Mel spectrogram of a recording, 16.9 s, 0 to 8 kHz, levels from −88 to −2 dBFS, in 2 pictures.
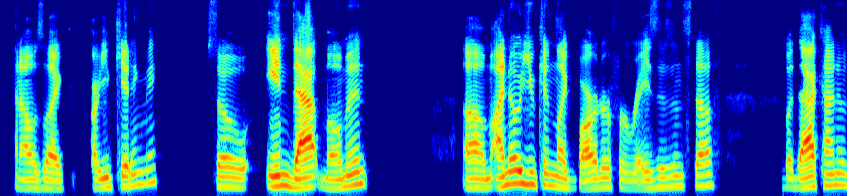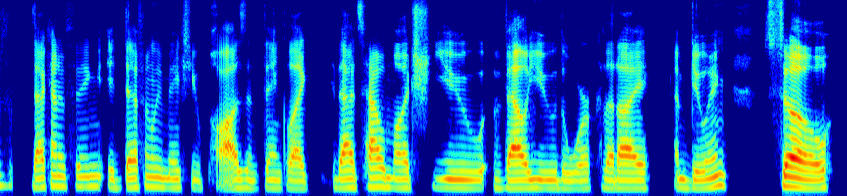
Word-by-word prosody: And 130 - -5
I 130 - 0
was 125 +1 -7
like, 120 -2 +1 0.3
"Are 130 - -1
you 145 +2 0
kidding 160 +4 -1
me?" 210 +3 -8 0.5
So, 145 -2 -2 0.2
in 160 +1 +6
that 145 +2 +9
moment, 160 +9 -1 0.9
um, 135 0 +1
I 145 - +6
know 195 +1 +5
you 185 -1 +4
can, 170 -1 -2
like, 135 -3 -1
barter 130 +4 +1
for 135 -3 -11
raises 140 +4 -6
and 155 0 -7
stuff, 165 +3 -2 0.7
but 140 0 -7
that 145 +2 +7
kind 170 0 0
of 170 -2 -7 0.3
that 140 0 -2
kind 155 -1 -4
of 150 - -12
thing, 150 0 -8
it 130 -2 -11
definitely 145 +2 -3
makes 130 -1 -9
you 125 - -12
pause 125 +2 -2
and 120 -2 -11
think, 125 -2 -10
like, 115 -2 -4 0.2
"That's 130 0 -2
how 145 0 +1
much 130 +2 -6
you 130 -2 -4
value 125 0 0
the 120 -1 -9
work 120 +1 -8
that 125 -1 -4
I 125 0 +1 0.3
am 130 0 -6
doing. 135 +6 -3 0.4
So, 135 -4 +5
135 Hz, 180 wpm, -24 LUFS, 125-150 Hz, 0.9 s, that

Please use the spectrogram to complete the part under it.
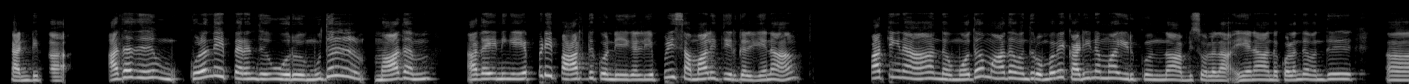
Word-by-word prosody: கண்டிப்பா. 190 -1 -1 0.6
அதாது 315 +4 +3 0.2
ம் 245 -2 0 0.2
குழந்தை 360 +7 +4
பிறந்து 255 -2 +2 0.2
ஒரு 230 0 +5 0.2
முதல் 395 +11 +1 0.4
மாதம், 250 +2 +3 0.5
அதை 255 +2 +3
நீங்க 255 0 +1
எப்பிடி 405 +11 -1
பார்த்துக் 255 +3 +2
கொண்டீர்கள்? 225 -2 +1
எப்பிடி 325 +11 -4
சமாளித்தீர்கள்? 240 -4 +1
ஏன்னா, 230 0 0 0.9
பாத்தீங்கன்னா, 310 -1 +1 0.2
அந்த 255 -3 -1
மொதொ 235 +10 +1
மாதம் 280 +1 +1
வந்து 255 0 -1
ரொம்பவே 270 +7 +1
கடினமா 290 +4 +1
இருக்குங்தான். 220 -2 -2
அப்டி 200 +1 -6
சொல்லலாம். 195 -2 -2
ஏன்னா 215 +1 -1
அந்த 205 -1 -3
குழந்தை 220 +4 -1
வந்து 230 +3 -1 0.6
ஆ, - - 0
245 Hz, 130 wpm, -22 LUFS, 220-280 Hz, 0.9 s, ஒரு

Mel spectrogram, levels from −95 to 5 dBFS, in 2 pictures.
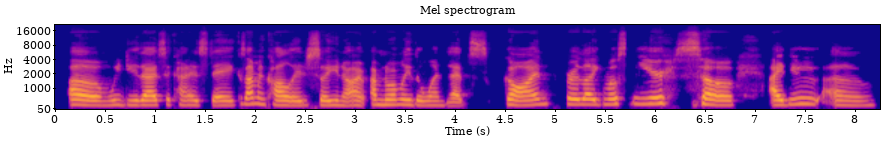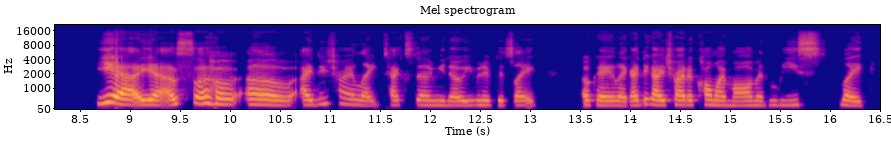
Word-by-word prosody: um, 215 -4 +5
we 225 +1 -6
do 215 0 -6
that 220 0 +4
to 235 - -6
kinda 215 -1 -5
stay 205 -1 -2
'cause 270 - -14
I'm 265 +2 +3
in 260 - -6
college, 210 -3 0
so, 215 - -2
you 210 +1 0
know, 195 -2 -2
I 210 -2 0
I'm 235 -1 0
normally 235 0 +1
the 215 -2 -2
one 205 0 -6
that's 175 -1 -5 0.2
gone 235 +3 +3 0.2
for, 255 -2 +5
like, 245 -1 +3
most 255 +1 -1
of - - -27
the 265 - -8
year, 280 +2 +2
so, 215 -3 +4 0.4
I 220 - +6
do, 260 +4 -4
um 205 -1 -7 0.5
Yeah, 290 -5 +8
yeah. 230 0 +4
So, 275 -3 +1
um, 230 -4 +1
I 225 - -1
do 260 +4 -11
try 285 -3 -10
and, 230 - -9
like, 200 -2 -8
text 220 -1 -10
them, 215 -2 -6
you 215 - -7
know, 200 -1 -4
even 215 +2 -7
if 210 0 -7
it's 210 0 -7
like 210 -1 -6 0.5
okay, 210 -2 -1
like, 205 -1 -3
I 210 - +1
think 245 - -6
I 220 -1 +3
try 220 0 -1
to 220 - -3
call 230 +1 -3
my 215 - -2
mom 200 +1 -6
at 205 0 -10
least, 215 +2 -10
like, 200 -4 -3
220 Hz, 220 wpm, -22 LUFS, 210-240 Hz, 0.5 s, Yeah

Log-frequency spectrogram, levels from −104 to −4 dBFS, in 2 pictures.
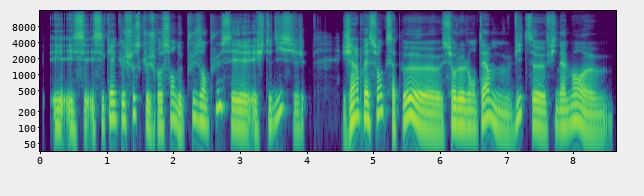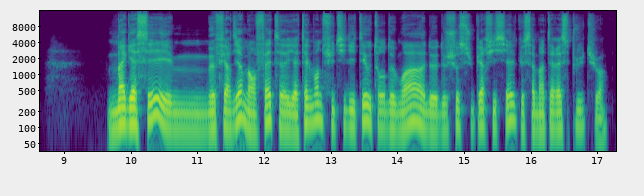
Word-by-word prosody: et 110 -1 -1
et - - -1
c'est 95 - +1
et - - -4
c'est 120 +2 0
quelque 150 0 0
chose 185 +6 -2
que 110 - -2
je 95 - -3
ressens 105 +7 0
de 95 - -1
plus 155 - -5
en 125 - +1
plus 245 - -2
et 105 -3 +2
et - - 0
je - - -2
te - - -6
dis 145 - -3
s 230 - -3
je - - -8 0.6
j'ai 125 - +3
l'impression 170 +4 +3
que - - -8
ça - - 0
peut, 110 - +4
heu, - - -3
sur 120 +8 +2
le 115 0 +5
long 105 -2 0
terme, 115 - 0
vite, 165 - -4
heu, 105 -3 +3
finalement 110 +5 0
hem 90 -1 -4 1.2
m'agacer 120 +6 +4 0.2
et 100 -2 +1
me 95 0 -4
faire 105 0 0
dire: 140 +9 +2
«Mais 115 -9 0
en 95 - +2
fait, 130 +9 -1
heu, 100 - +1
il 95 - 0
y 90 - +2
a 90 - +1
tellement 125 +8 0
de 140 - -4
futilité 110 +1 -3
autour 110 -6 -2
de 100 0 -2
moi, 110 +7 +1
heu, 100 - -1
de 95 -1 0
de 95 0 -6
choses 105 +4 -4
superficielles 110 +5 -2
que 100 - -7
ça 95 - -2
m'intéresse 95 +2 -2
plus». 105 -1 -9
Tu - - -10
vois? 75 +5 -6
110 Hz, 220 wpm, -23 LUFS, 95-130 Hz, 1.2 s, le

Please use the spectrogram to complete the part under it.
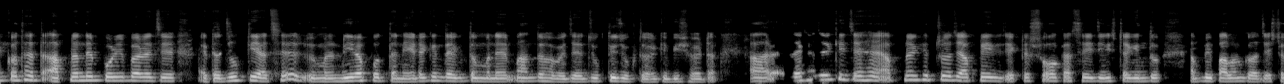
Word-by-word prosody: ১ 180 - -6
কথায় 195 +1 +2 0.2
আপনাদের 180 +5 +2
পরিবারে 175 0 +3
যে 160 - +2 0.4
একটা 145 +1 +1
যুক্তি 185 +1 +2
আছে; 145 - -5 0.3
এ - - +1
মানে, 140 0 +1
নিরাপত্তা 165 -1 +3
নেই। 135 - -1
এটা 155 - 0
কিন্তু 170 -2 -1
একদম 150 0 -1
মানে 140 0 +1 0.2
মানতে 155 +1 0
হবে 135 -2 -1
যে, 135 - +2
যুক্তিযুক্ত 145 -2 +1
আরকি 125 +1 -4
বিষয়টা। 130 -2 -4 0.5
আর 150 - 0 0.2
দেখা 180 +4 0
যায় 215 0 +2
কি 255 - 0
যে, - - +2
হ্যাঁ 190 -1 +1
আপনার 210 0 -3
ক্ষেত্রেও 205 -1 0
যে 180 - +4
আপনি 165 +2 -3 0.3
একটা 160 - -6
শখ 160 0 0
আছে, - - -12
এই - - +2
জিনিসটা 155 +1 -1
কিন্তু 150 0 0 0.4
আপনি 155 +3 -1
পালন 145 +1 +2
করার 135 -2 0
চেষ্টা 140 +1 -4
160 Hz, 195 wpm, -22 LUFS, 145-175 Hz, 0.5 s, যে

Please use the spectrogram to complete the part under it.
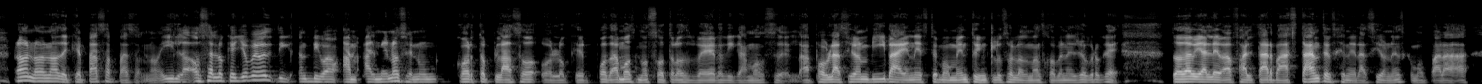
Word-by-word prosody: No, 175 +2 +5
no, 150 -3 +1
no, 140 -1 +1
de 115 -5 0
que - - -4
pasa, - - -4
pasa, - - -9
¿no? - - -12
Y 135 +2 -2
la 120 -2 -2
o 150 - -1
sea, 175 +5 0
lo 165 0 -1
que 165 +1 -1
yo 180 +2 -1
veo 200 +1 +4
es 205 -3 0
digo, 135 -6 -6 0.5
al 115 -1 0
al 125 -1 0
menos 135 +4 0
en 120 -1 -3
un 115 0 -4 0.2
corto 125 -1 -2
plazo, 115 +1 0
o 100 -1 -9
lo 95 0 -8
que 100 +1 -7
podamos 115 +1 -1
nosotros 105 -2 -5
ver, 100 0 0
digamos, 95 0 -8 0.2
la 65 - -6
población 120 -1 +3
viva 120 -2 +5
en 105 +1 +2
este 110 0 -1
momento, 105 +2 -1
incluso, 105 +1 -2
los 100 -3 -4
más 95 0 -6
jóvenes, 100 0 -7
yo 110 -2 -4
creo 110 0 -7
que 115 -4 -3 0.5
todavía 120 -1 +8
le 115 -1 +5
va 105 0 +4
a - - -1
faltar 105 -1 +3
bastantes 115 +6 +4
generaciones 100 0 -6
como 90 -2 -14
para 90 +1 -3
110 Hz, 220 wpm, -25 LUFS, 100-125 Hz, 0.5 s, todavía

